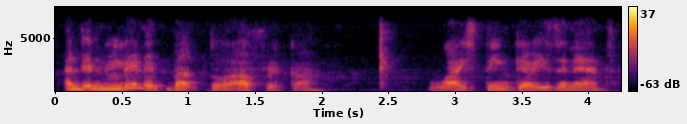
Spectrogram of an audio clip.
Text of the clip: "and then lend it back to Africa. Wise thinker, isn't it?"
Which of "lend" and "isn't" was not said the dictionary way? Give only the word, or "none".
lend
